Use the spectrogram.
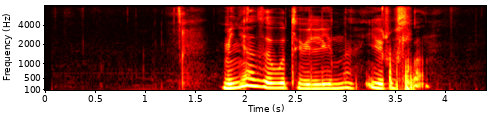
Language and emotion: Russian, neutral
